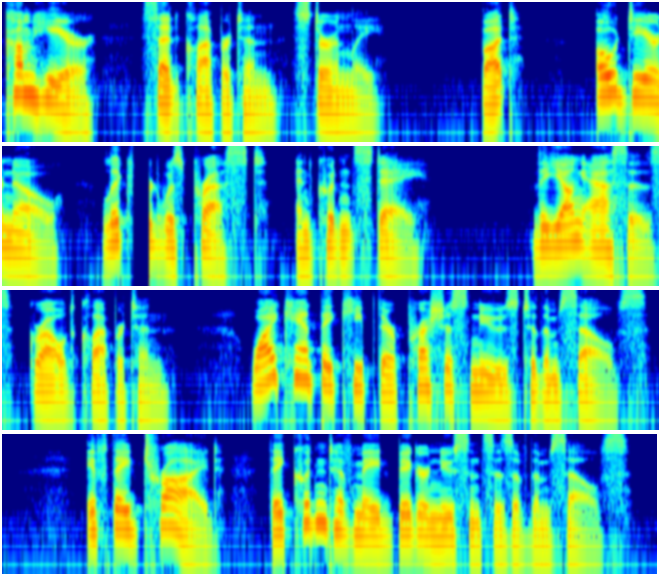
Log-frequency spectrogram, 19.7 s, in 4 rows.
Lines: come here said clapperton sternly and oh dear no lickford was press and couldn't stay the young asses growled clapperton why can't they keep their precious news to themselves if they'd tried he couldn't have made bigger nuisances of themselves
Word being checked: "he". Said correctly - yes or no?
no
